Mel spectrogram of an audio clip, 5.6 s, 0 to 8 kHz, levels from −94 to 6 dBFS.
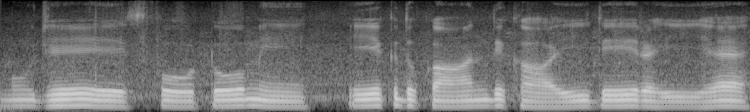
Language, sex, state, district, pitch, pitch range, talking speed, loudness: Hindi, male, Madhya Pradesh, Katni, 110 Hz, 100-115 Hz, 105 wpm, -18 LUFS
